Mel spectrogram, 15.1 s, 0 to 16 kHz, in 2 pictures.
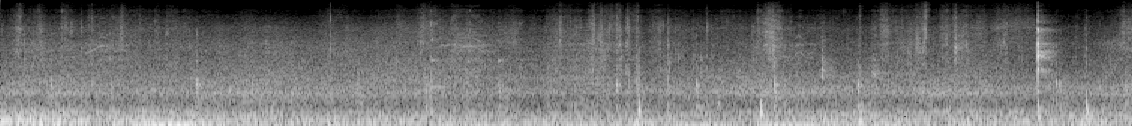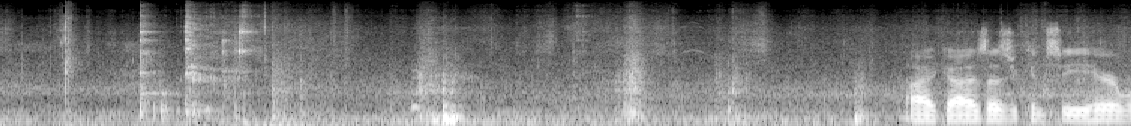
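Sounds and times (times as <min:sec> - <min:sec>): wrenches clinking on wheel rim: 0:02.8 - 0:09.9.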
